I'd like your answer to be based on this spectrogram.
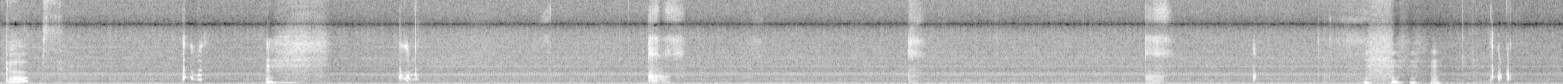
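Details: A two-week-old newborn girl has ordinary infant hiccups, about seven short, sharp sounds spaced a few seconds apart over a steady room hum.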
